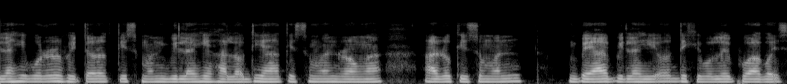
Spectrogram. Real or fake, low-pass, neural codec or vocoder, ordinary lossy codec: fake; 7.2 kHz; codec, 16 kHz, 8 kbps, FreqCodec, smaller model; none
